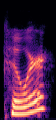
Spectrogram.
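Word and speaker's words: Pu'er: Puer? I have no idea. So technically it's pronounced puer, which is somehow better. Puer. Like when you go to pour some syrup on your some people pancakes?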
